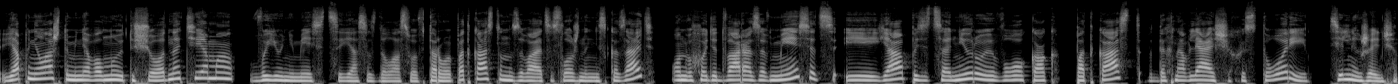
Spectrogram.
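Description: A woman with an unremarkable speaking voice at medium pitch keeps a moderate pace, very even loudness and hardly any pauses, her sound dry and close with no echo. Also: lively intonation. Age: 30s. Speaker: podcaster. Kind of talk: casual interview. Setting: studio.

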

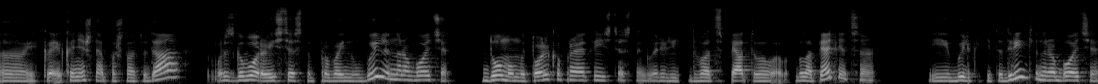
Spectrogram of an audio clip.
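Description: At a moderate pace, a woman speaks in a dark, mellow tone with a fairly low pitch. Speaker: product manager and volunteer project coordinator. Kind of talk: casual interview.

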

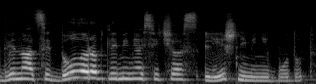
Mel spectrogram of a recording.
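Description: A woman speaks at a fairly slow pace in a dark, mellow, gentle tone. Her pitch swings very widely. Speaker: podcast host. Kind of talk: literary audiobook reading, poems and short tales read aloud. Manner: measured, expressive, gentle storytelling pace.

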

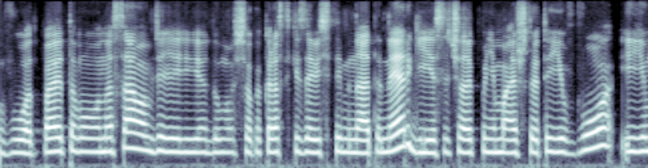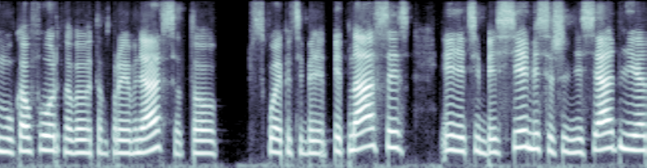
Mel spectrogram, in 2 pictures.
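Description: A normal speaking voice from a woman at medium pitch, fairly even intonation and moderate pace, dry and close with no echo, very clean with a silent background. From North Caucasus, Russia (Vladikavkaz). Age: 30s. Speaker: DJ. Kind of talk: casual interview.

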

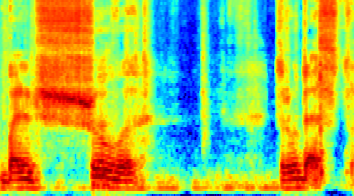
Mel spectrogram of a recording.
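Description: A man speaks with a fairly low pitch and vocal fry. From St. Petersburg, Russia. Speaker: theatre director. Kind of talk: interview. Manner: halting.

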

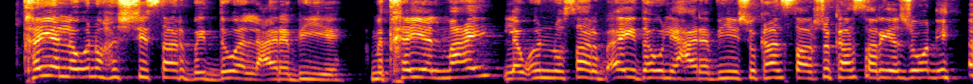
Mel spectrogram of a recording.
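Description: A woman's high-pitched voice at very even loudness, with hardly any pauses. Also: ordinary pitch variation, moderate pace. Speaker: podcast host. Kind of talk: interview.

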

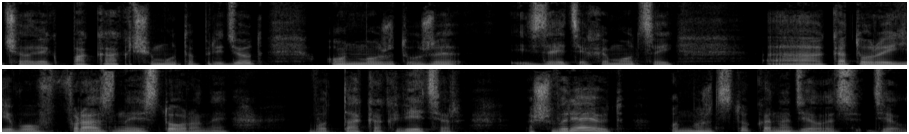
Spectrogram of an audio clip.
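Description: Somewhat breathy, a man of medium pitch talks at a fairly slow pace with ordinary pitch variation. The sound is dry and close with no echo, on a very clean recording with a silent background. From Belarus (born in Baku). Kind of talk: interview.

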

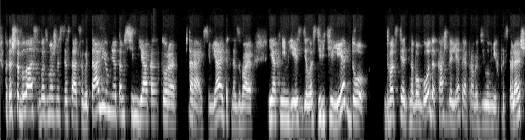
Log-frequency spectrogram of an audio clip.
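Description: An unremarkable speaking voice at a fairly quick pace, with ordinary pitch variation over a quiet background. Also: woman, medium pitch for a woman. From Ukraine, Kyiv. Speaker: entrepreneur and online school producer. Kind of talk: interview conversation. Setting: video call.

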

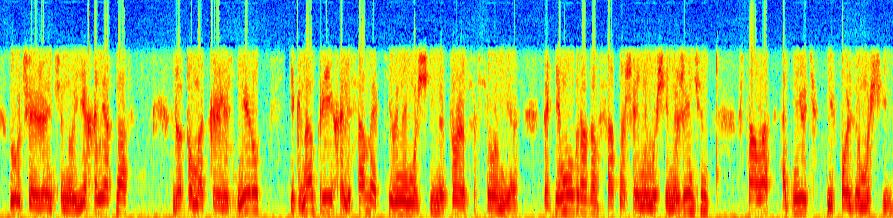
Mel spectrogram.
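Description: A high-pitched man at a fairly quick pace, with noticeable background noise. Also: lively intonation. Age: 50s. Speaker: caller. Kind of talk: opinionated phone monologue. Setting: phone call.

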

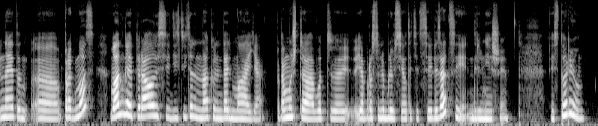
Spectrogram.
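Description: The recording is very clean, with a silent background. A woman with a high pitch speaks at a moderate pace with ordinary pitch variation. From Russia, Kronstadt (St Petersburg area). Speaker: podcast co-host, student. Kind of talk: casual chat.

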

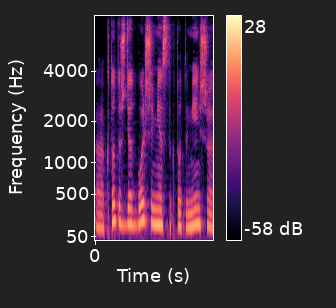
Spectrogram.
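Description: At a moderate pace, a man uses a normal speaking voice with fairly even intonation. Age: 30s. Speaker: bank department head. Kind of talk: casual interview. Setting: guest's kitchen.

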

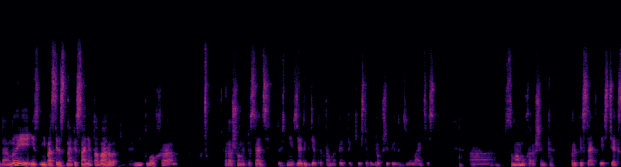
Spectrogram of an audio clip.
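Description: A medium-pitched, somewhat breathy male voice with ordinary pitch variation, big swings in loudness and long, frequent pauses. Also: moderate pace. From Russia. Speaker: e-commerce platform expert. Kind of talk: casual interview. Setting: remote call from Canada.

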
